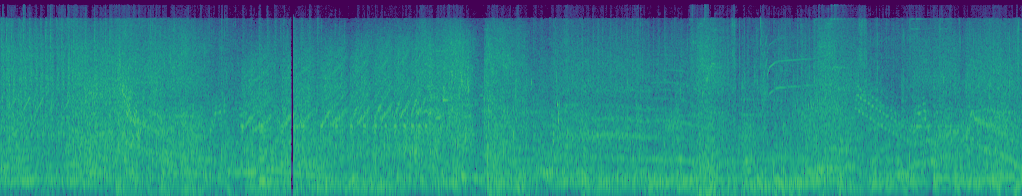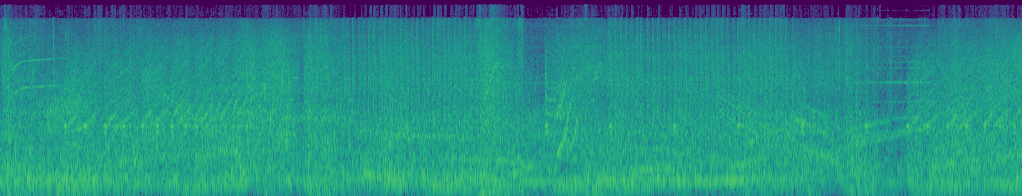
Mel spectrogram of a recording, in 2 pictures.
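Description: Sustained rapid gunfire and crashing impacts during a boss fight in a multiplayer shooter video game, loud and continuous for the whole stretch with dense overlapping bursts and no talking.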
